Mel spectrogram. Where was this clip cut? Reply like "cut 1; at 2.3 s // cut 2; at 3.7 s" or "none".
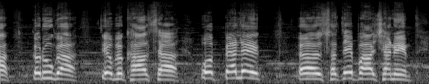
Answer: none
